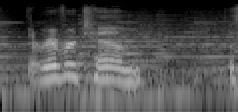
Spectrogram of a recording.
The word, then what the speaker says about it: Thames: The River Thames. The Thames. It sounds like I thought it does. What is that stupid pronunciation, bro?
